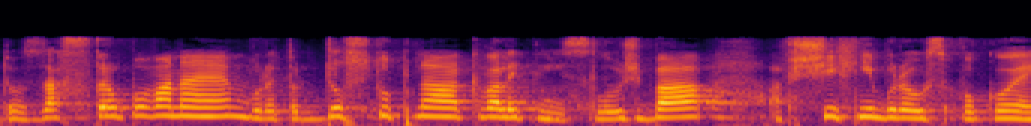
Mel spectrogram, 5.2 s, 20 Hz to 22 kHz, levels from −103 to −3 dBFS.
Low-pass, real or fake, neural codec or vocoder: 7.2 kHz; fake; codec, 16 kHz, 2 kbps, X-Codec, WavLM features, trained on Multilingual LibriSpeech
